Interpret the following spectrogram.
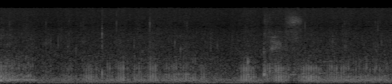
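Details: Domestic cat purring while being groomed by another cat indoors; a low, steady rumbling purr runs throughout, with a woman's soft voice briefly audible partway through.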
